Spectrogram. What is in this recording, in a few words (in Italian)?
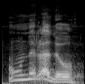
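"do", vocabolario dialettale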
